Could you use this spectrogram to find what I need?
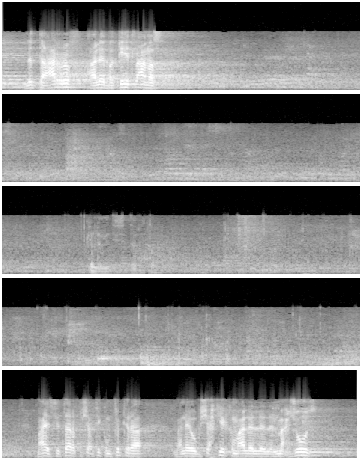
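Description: A man speaks into microphones, pausing often.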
